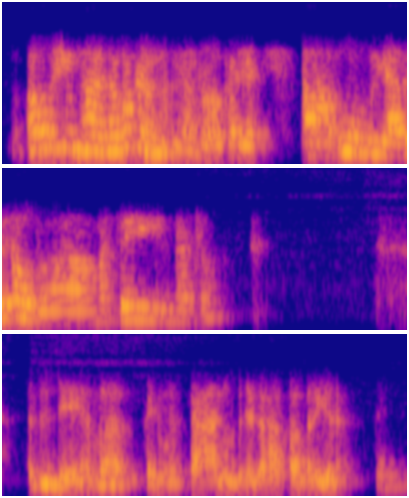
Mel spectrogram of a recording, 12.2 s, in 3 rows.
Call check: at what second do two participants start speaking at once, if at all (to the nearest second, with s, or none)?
1 s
